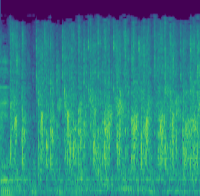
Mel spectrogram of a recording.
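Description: Crowd applauding, a dense patter of many hands clapping.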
